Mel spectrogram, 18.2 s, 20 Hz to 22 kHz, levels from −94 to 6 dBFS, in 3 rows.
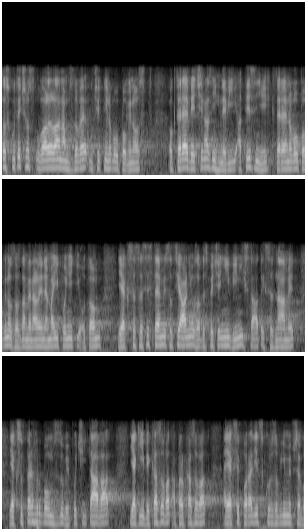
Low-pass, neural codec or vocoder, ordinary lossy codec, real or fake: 5.4 kHz; none; AAC, 32 kbps; real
